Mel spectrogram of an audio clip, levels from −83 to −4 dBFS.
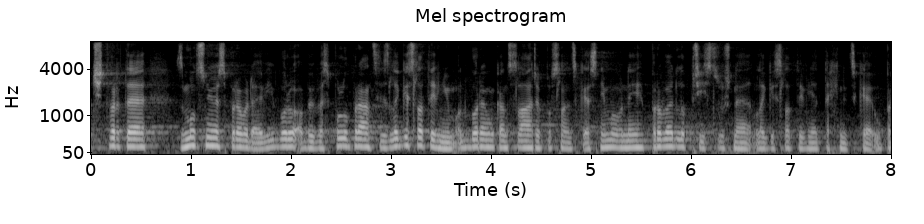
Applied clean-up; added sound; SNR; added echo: none; none; none; none.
